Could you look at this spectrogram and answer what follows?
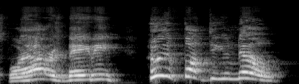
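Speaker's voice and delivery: loud, high-pitched hyped-up brag; boastful shout. Pretend. Streamer bragging to the chat about four hours, boastful shout. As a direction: crow it at full volume, pitch jumping up.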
